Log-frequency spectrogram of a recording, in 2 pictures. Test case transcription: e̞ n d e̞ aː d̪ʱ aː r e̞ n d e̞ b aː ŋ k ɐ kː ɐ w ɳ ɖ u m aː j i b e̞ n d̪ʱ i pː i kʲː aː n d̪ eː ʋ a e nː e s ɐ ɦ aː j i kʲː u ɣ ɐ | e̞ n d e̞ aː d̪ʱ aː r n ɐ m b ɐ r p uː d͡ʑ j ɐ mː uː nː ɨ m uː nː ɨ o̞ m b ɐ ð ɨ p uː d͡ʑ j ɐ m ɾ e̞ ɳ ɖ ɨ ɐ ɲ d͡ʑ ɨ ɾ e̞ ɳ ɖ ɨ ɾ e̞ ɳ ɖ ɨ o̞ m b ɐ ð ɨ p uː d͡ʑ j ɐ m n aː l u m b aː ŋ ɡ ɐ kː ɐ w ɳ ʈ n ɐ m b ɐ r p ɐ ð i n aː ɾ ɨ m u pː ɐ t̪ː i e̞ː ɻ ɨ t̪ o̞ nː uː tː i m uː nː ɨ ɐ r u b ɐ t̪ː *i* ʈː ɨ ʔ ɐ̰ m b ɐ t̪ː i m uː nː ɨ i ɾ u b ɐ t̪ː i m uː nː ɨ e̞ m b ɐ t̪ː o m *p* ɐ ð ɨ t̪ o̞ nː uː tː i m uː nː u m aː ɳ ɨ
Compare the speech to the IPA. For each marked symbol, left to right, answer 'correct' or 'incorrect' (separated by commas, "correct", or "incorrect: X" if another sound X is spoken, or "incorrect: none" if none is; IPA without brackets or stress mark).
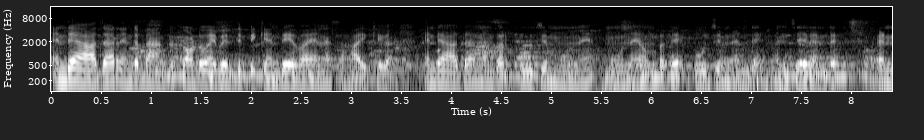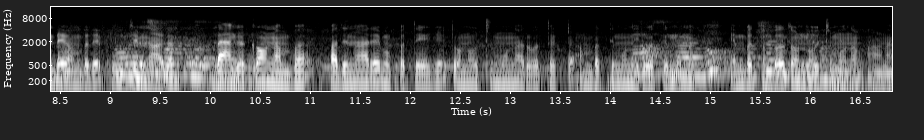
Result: incorrect: e, incorrect: b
